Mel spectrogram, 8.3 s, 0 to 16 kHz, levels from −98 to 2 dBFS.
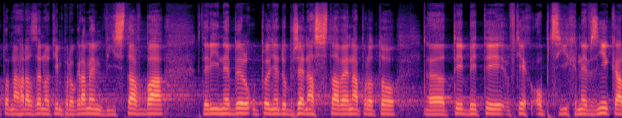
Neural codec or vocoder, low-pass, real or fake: none; 14.4 kHz; real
